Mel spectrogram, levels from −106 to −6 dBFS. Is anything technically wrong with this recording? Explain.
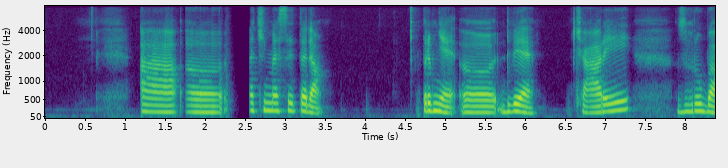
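Yes. From 1.61 s to 2.27 s the speech turns choppy, with six short breaks, the longest about 60 ms, and roughly a third of that stretch smeared or hollow. This is repeated packet loss with the robotic sound it produces. Audio packets kept failing to arrive in time, and each hole was filled by extending the previous sound. Because the holes came so close together, those repeated patches give the voice a choppy quality with pieces missing.

Straight after, from 2.27 s to 2.59 s, the sound stretches into a fading buzz or hiss for a moment, then drops to about 180 ms of silence. Speech returns at 2.59 s with roughly 0.3 s missing. The likely cause is a long network dropout. Nothing reached the receiver for that stretch, so it first prolonged the last sound and, once that ran out, could only play silence until audio resumed. Throughout, the G.722 call codec leaves nothing above 8 kHz.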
